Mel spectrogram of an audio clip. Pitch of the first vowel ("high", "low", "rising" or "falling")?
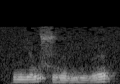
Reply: rising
